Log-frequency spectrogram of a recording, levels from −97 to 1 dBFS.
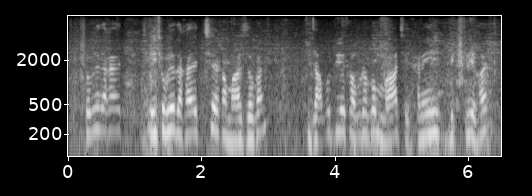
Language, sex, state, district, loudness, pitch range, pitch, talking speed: Bengali, male, West Bengal, Paschim Medinipur, -17 LUFS, 175-210 Hz, 195 Hz, 175 wpm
